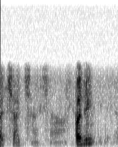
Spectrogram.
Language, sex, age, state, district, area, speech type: Marathi, male, 30-45, Maharashtra, Nagpur, urban, conversation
